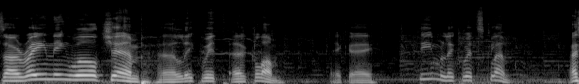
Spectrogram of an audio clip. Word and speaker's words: Clem: so often that I don't even know how to say clam anymore like it's Clum right it's like no what Clum I'm pretty certain it's Clum it's like Siri tell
